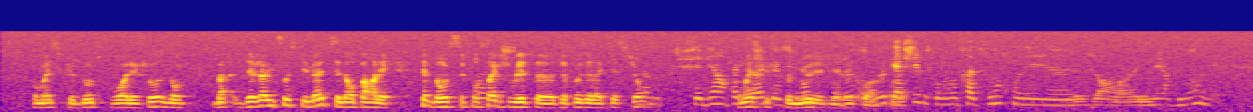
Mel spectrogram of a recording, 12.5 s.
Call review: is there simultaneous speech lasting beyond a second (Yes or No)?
Yes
